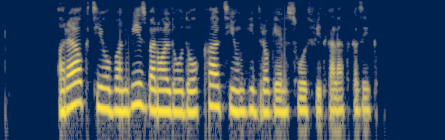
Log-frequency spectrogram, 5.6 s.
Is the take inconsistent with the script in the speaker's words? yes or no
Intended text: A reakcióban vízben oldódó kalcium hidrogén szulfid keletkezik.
no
